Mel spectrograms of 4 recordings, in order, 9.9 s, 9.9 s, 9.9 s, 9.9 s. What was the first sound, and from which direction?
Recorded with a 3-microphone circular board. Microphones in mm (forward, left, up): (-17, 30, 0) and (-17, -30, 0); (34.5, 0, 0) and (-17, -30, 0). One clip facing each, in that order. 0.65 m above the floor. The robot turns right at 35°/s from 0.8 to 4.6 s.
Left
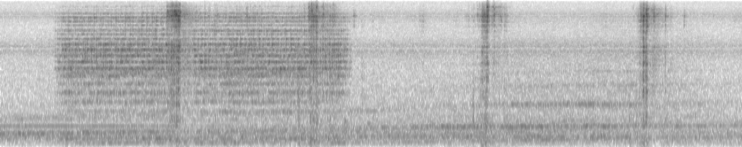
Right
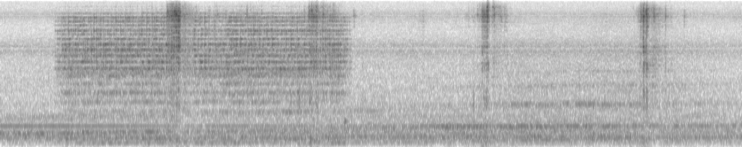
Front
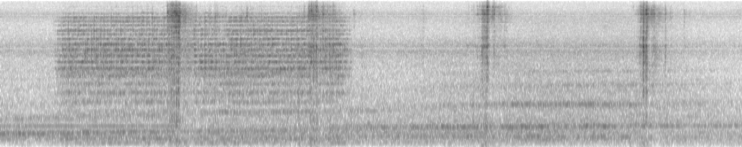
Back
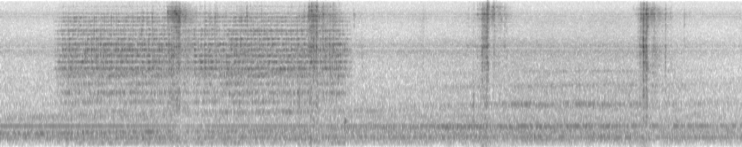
Keys jangling, 25° left.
